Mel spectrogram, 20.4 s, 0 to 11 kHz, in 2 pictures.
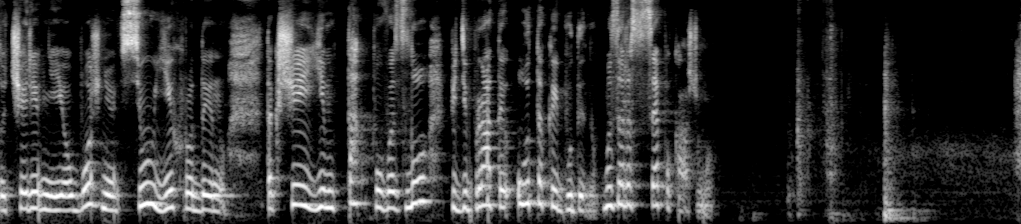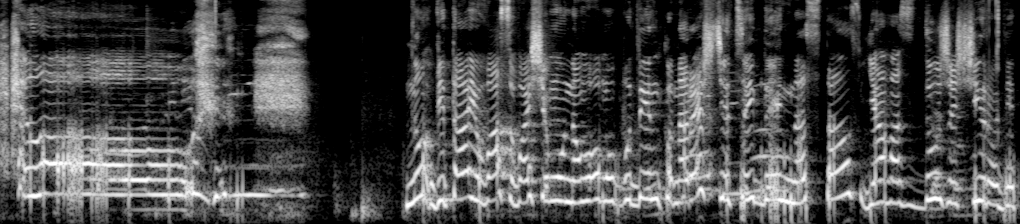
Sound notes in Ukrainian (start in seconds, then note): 10.9 сміх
